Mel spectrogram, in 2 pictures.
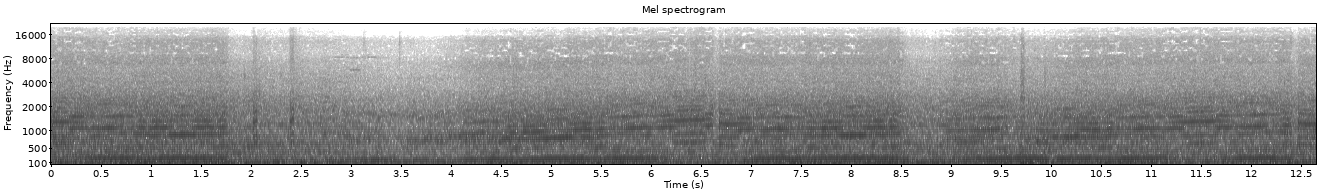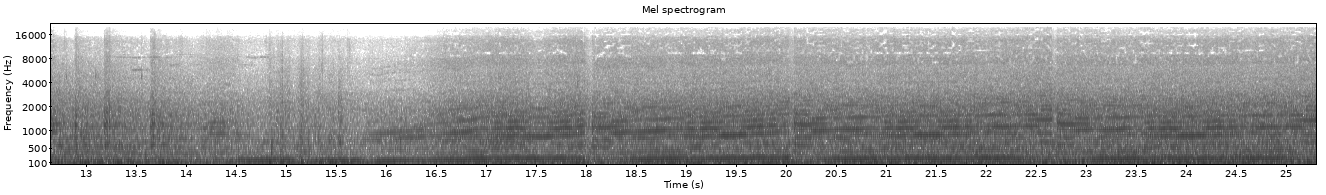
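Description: A high-pitched Tatuus formula racing car engine in rFactor 2 whines steadily, rising and falling through gear shifts with brief lifts off the throttle, loud and close with no talking.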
